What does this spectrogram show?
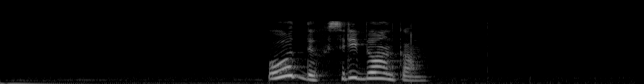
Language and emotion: Russian, positive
